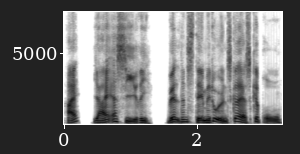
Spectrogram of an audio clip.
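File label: Danish, Denmark; iOS 26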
